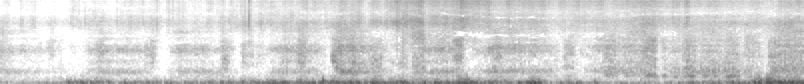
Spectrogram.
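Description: German Shepherd panting close by, over an uneven low rumble on the microphone that starts about a second in.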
